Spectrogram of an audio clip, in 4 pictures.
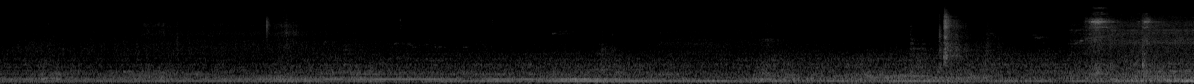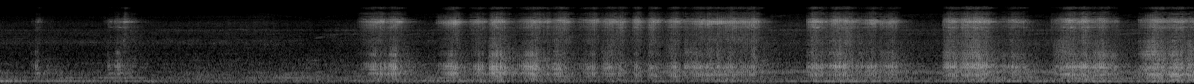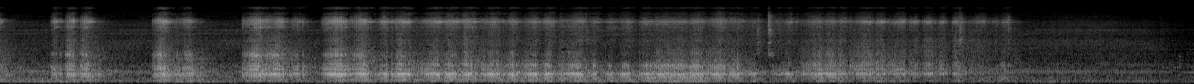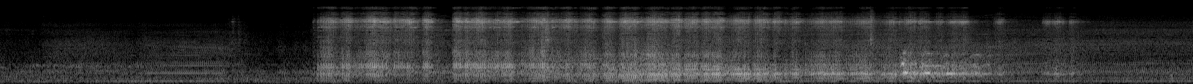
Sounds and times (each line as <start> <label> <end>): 0.0 Workers in the facade of a building 47.7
